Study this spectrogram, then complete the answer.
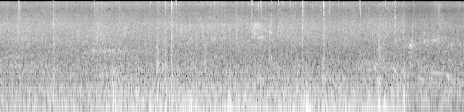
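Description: An escalator rumbles and hums steadily close by.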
